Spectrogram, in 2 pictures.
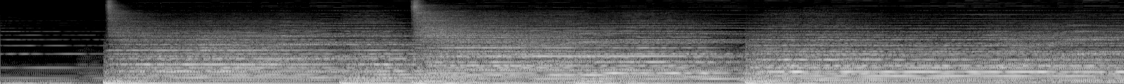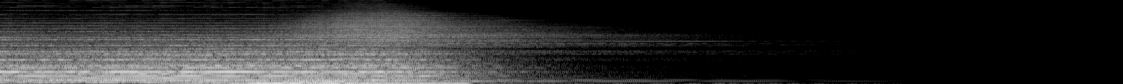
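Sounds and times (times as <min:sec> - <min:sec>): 
space fanfare: 0:01.1 - 0:16.5.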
